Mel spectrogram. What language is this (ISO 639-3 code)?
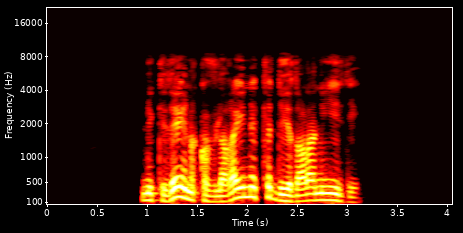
kab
